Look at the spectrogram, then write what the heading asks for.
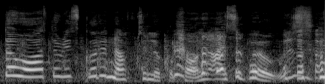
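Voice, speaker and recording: An actress playing a playful, genteel and lovelorn young gentlewoman who flusters easily, in a period radio drama. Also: sits high, sing-song, measured pace, a crowd in the background. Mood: teasing. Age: young adult.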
